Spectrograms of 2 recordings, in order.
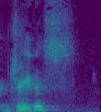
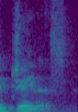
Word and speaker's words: Jadis: Jadis? – Yeah. – I just want to say this wrong. I just want to say Janus. But Jadis is standing there, and she's got a vintage camera with vintage flashbulbs.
